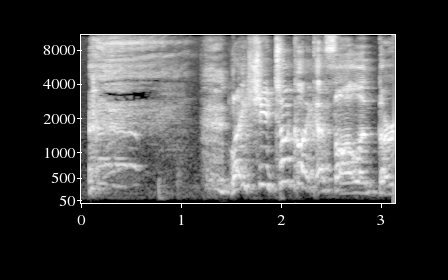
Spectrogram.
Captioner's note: laughing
